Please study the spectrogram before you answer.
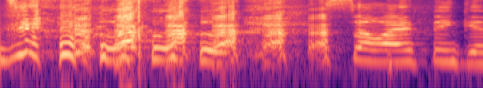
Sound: both laugh

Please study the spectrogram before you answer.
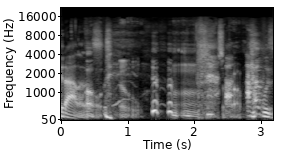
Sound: laughing

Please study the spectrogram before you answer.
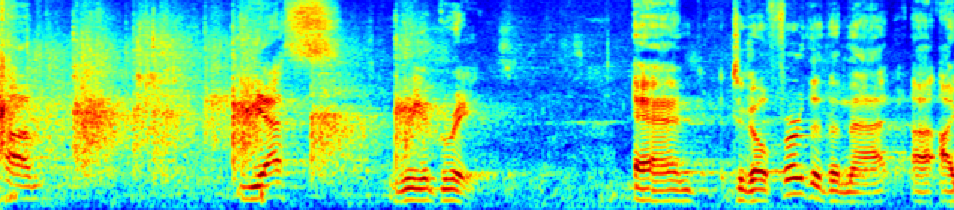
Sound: applause

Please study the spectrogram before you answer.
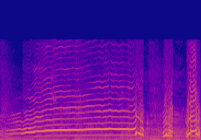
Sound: more screaming

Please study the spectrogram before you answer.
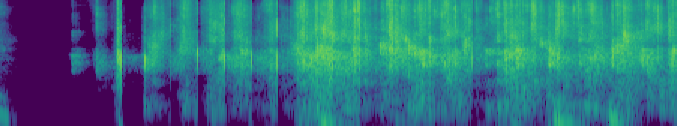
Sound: applause

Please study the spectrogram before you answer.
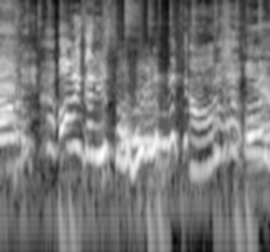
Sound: laughs

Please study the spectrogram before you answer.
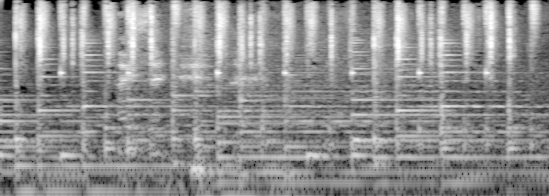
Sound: speaking foreign language

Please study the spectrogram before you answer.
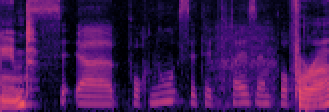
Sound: speaking French

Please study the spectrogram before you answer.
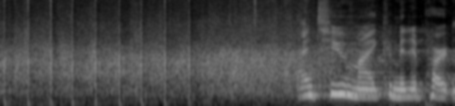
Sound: attendees applauding

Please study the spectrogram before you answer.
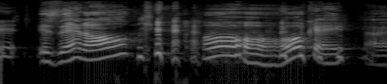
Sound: laughs

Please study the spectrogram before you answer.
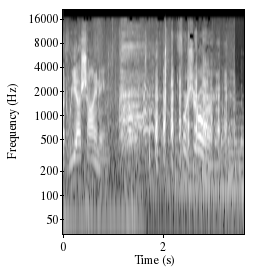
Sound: laughs

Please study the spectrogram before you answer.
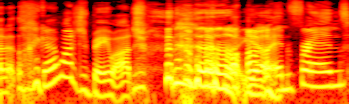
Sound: laugh

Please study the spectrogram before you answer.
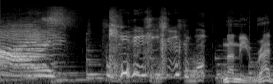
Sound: laughs

